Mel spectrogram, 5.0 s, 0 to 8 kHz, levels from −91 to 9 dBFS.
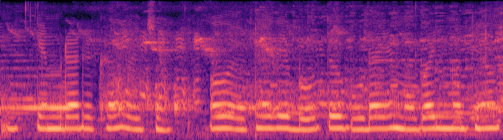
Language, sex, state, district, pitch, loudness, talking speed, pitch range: Odia, female, Odisha, Malkangiri, 250 Hz, -13 LUFS, 120 wpm, 240-255 Hz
